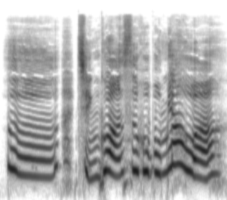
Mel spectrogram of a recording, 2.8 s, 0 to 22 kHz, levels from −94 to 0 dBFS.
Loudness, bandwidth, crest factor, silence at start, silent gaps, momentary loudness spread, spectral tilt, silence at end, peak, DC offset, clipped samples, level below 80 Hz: -16 LUFS; 16.5 kHz; 16 dB; 0.1 s; none; 10 LU; 0.5 dB/octave; 0.1 s; 0 dBFS; under 0.1%; under 0.1%; -80 dBFS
